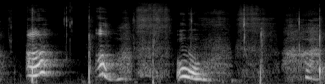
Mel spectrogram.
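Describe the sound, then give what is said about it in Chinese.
A person imitates a dog barking on command with about four short, voiced woofs spaced roughly a second apart, fairly loud, with breathy sounds in between. “给我叫，给我学狗叫！”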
